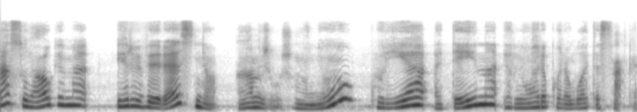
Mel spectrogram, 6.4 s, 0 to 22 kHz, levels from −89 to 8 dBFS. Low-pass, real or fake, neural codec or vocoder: 9.9 kHz; fake; autoencoder, 48 kHz, 32 numbers a frame, DAC-VAE, trained on Japanese speech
